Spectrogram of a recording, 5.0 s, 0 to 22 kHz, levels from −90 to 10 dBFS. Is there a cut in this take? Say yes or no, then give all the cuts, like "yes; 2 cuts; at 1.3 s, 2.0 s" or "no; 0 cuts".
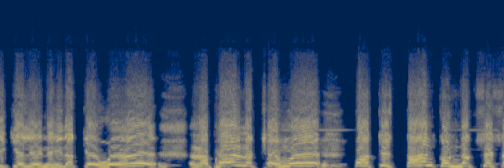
no; 0 cuts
